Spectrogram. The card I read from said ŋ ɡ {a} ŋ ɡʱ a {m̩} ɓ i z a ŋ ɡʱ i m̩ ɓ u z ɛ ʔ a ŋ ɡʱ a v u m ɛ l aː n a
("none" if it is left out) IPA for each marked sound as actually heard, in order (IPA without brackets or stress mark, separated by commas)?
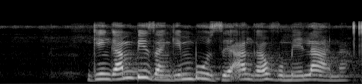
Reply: i, m̩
